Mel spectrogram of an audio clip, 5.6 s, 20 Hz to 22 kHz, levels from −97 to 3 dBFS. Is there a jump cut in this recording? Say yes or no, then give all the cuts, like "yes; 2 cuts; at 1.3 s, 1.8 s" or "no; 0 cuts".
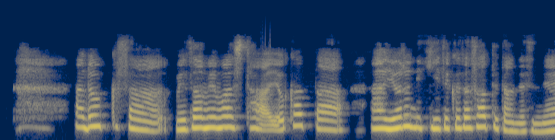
no; 0 cuts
